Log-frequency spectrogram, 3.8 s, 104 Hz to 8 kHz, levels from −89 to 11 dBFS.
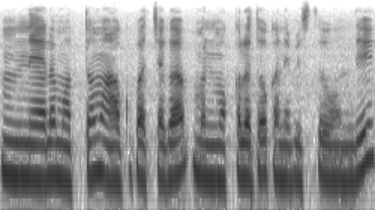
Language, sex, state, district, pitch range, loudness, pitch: Telugu, female, Andhra Pradesh, Srikakulam, 195-220 Hz, -16 LUFS, 210 Hz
